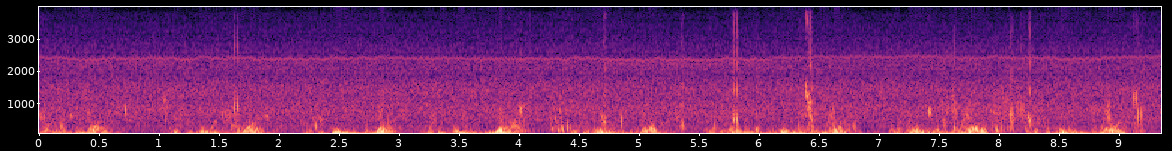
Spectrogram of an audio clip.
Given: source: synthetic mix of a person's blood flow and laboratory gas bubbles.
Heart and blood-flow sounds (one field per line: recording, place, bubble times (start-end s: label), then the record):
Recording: Doppler ultrasound of blood flow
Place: precordium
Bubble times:
0.00-0.31 s: bubbles
0.69-0.76 s: bubbles
1.02-1.09 s: bubbles
1.43-1.93 s: bubbles
2.27-2.38 s: bubbles
3.91-4.09 s: bubbles
4.24-4.46 s: bubbles
4.67-4.75 s: bubbles
4.82-4.89 s: bubbles
5.29-5.40 s: bubbles
5.57-5.67 s: bubbles
5.72-5.86 s: bubbles
5.94-6.04 s: bubbles
6.30-6.50 s: bubbles
6.77-6.85 s: bubbles
7.39-7.87 s: bubbles
7.91-8.34 s: bubbles
9.08-9.22 s: bubbles
9.33-9.36 s: bubbles
From the record:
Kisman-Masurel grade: 232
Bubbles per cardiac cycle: several, 3 to 8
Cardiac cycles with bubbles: 50 to 99%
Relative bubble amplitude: moderate (0.250 to 0.450)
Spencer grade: 3 (all of the cardiac periods contain showers or single bubble signals, but not dominating or overriding the cardiac motion signals)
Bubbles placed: only in the low amplitude regions of the cardiac cycle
